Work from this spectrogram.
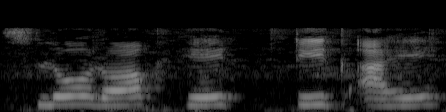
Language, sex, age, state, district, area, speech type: Marathi, female, 30-45, Maharashtra, Nagpur, urban, read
